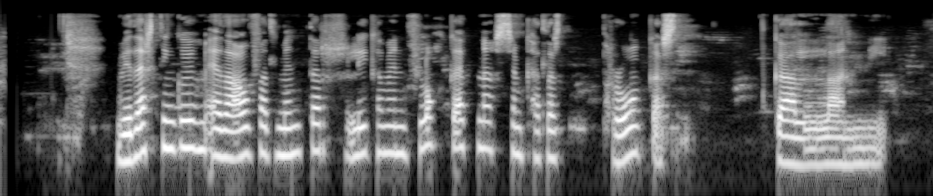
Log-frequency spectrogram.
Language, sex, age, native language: Icelandic, female, 30-39, Icelandic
